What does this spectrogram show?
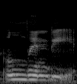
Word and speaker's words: Lynde: okay so recap so my name is lindy l-y-n-d-e that's how you say it lindy i get so many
